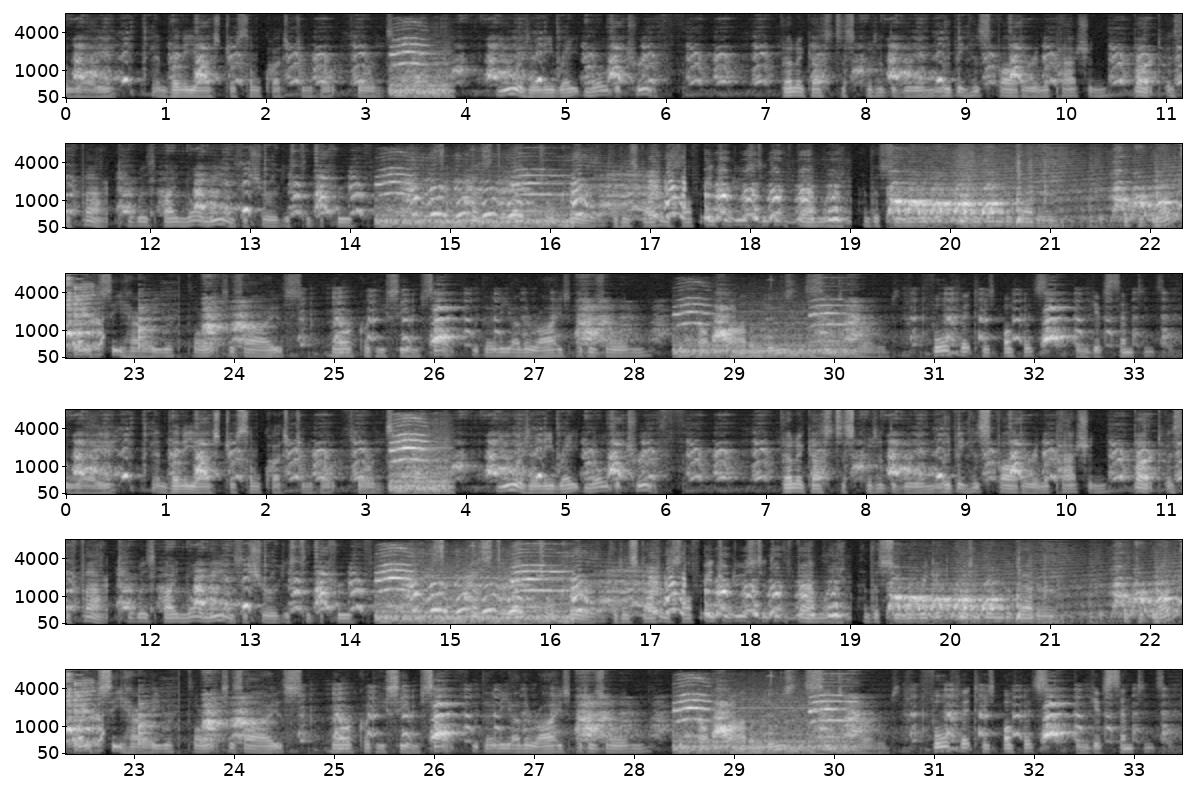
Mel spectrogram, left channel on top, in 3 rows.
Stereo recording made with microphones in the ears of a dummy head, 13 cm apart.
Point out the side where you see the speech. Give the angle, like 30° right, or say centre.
60° right.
